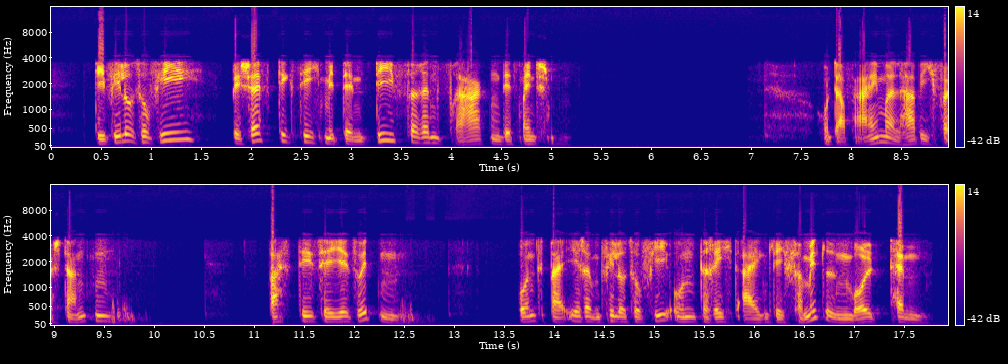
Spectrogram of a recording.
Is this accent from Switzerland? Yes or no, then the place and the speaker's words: no; Trentino-Alto Adige, Italy; Als Südtiroler war ich verpflichtet, 15 Monate beim Militär zu dienen.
